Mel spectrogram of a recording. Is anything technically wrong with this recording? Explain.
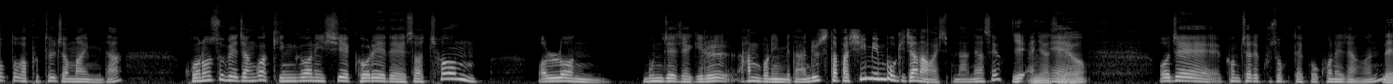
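Yes. From 6.94 s to 9.28 s the speech suddenly loses everything above 5.2 kHz, turning dull and boxy. The level shifts by roughly 5 dB, and a faint new background noise appears well below the speech. There is no gap at either transition, and the full bandwidth returns at 9.28 s. This is likely an input switched to a poorer device: another input device with a narrower passband and its own noise floor and gain was active for that span.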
